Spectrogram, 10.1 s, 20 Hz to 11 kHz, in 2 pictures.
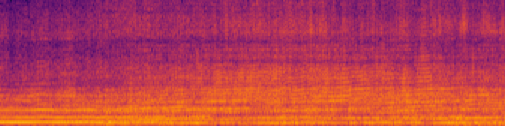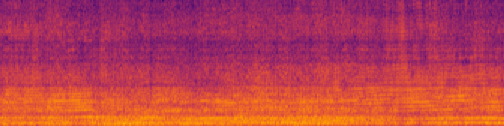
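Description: A pack of 600cc racing motorcycles going through a corner and accelerating away. Several engine notes overlap, each rising in pitch as the bikes pull out of the bend.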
